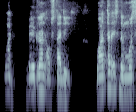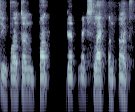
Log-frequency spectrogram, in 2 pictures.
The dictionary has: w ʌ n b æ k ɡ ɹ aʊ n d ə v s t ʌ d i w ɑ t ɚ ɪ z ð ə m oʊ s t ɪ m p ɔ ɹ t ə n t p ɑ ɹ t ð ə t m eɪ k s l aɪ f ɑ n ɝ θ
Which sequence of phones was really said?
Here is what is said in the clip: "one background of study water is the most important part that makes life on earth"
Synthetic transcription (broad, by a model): w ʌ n b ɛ ɡ ɹ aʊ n ə f s t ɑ d i w ɑ t ɚ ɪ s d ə m oʊ s t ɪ m p ɔ ɹ t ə n p ɑ ɹ t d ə t m eɪ k s l aɪ f ɑ n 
